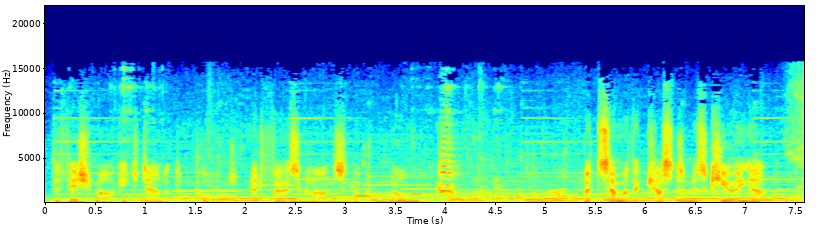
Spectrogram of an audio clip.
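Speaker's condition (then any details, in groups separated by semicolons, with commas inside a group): No condition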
